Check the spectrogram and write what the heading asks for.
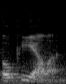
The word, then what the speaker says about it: Opiela: 60 Mi southeast of San Antonio it's opella it's e r i c opella op i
